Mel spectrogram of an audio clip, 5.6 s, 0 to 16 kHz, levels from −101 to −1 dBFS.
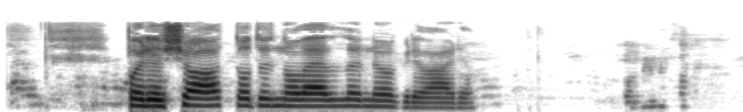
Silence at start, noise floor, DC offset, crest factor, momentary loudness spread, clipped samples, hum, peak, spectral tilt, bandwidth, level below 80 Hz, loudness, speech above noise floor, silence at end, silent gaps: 0.1 s; -83 dBFS; under 0.1%; 16 dB; 14 LU; under 0.1%; none; -2 dBFS; -3.5 dB/octave; 7.6 kHz; -62 dBFS; -15 LUFS; 67 dB; 2.05 s; none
